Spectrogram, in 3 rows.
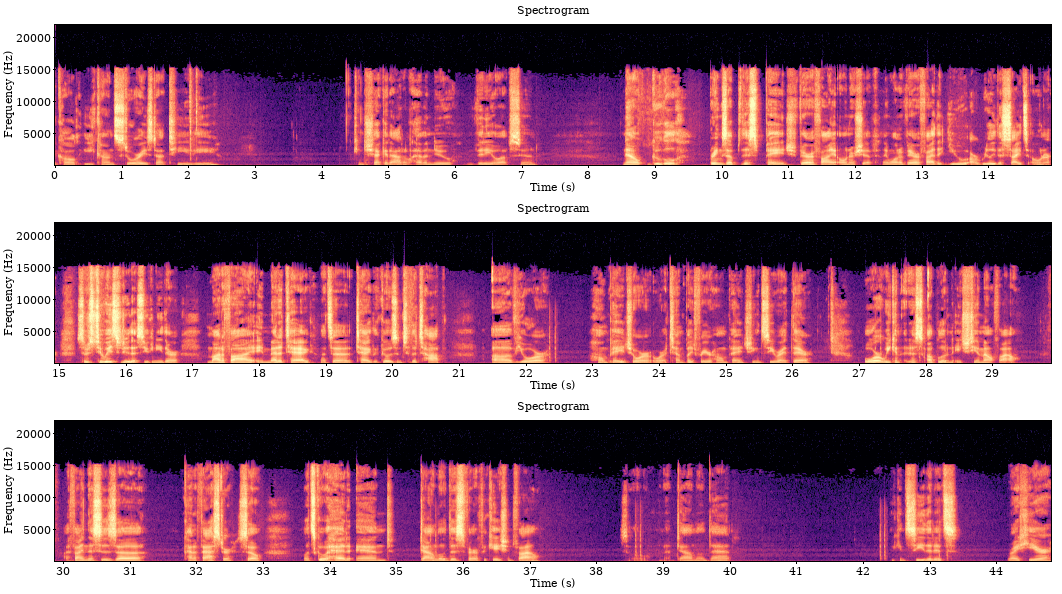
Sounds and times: Speech: 0.0 - 2.6, 4.4 - 7.3, 8.5 - 20.8, 21.5 - 22.4, 23.0 - 26.3, 27.1 - 29.4, 30.0 - 33.0, 33.6 - 37.2, 38.4 - 40.2, 42.4 - 43.5, 44.2 - 44.8.

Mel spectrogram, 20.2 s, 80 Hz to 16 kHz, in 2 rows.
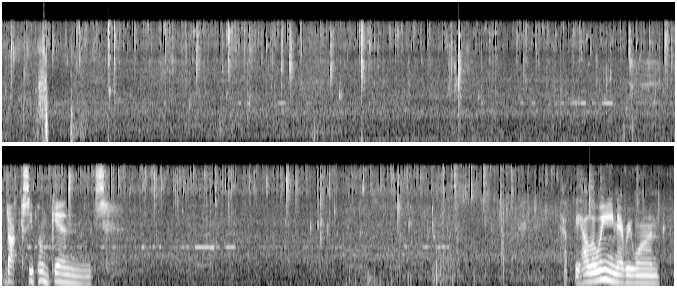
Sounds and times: Speech: 10.1 - 11.8, 18.5 - 20.0.

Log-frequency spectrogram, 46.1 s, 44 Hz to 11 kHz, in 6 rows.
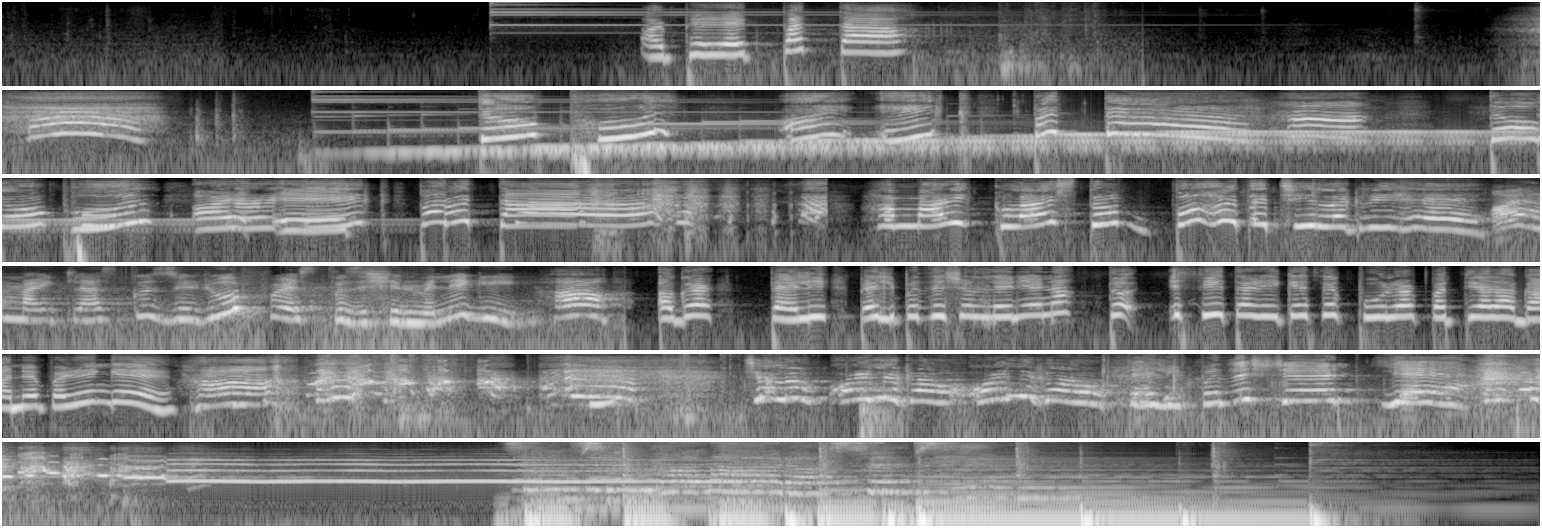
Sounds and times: Child speech, kid speaking: 3.2 - 4.6, 11.6 - 18.7, 19.7 - 32.2, 34.5 - 38.1
Flute: 39.2 - 42.6.

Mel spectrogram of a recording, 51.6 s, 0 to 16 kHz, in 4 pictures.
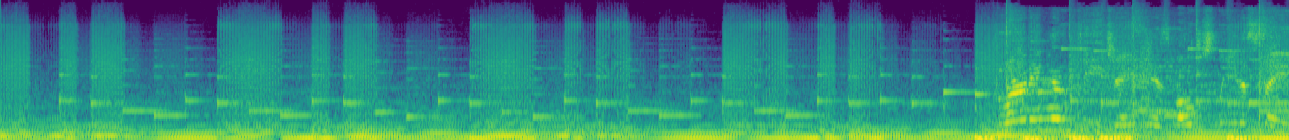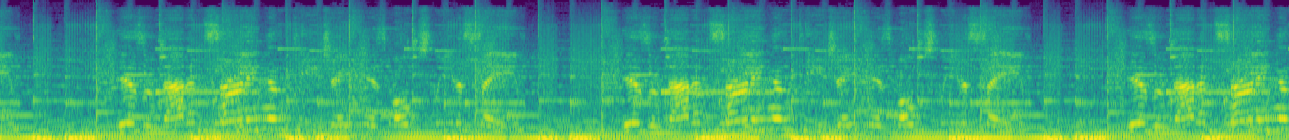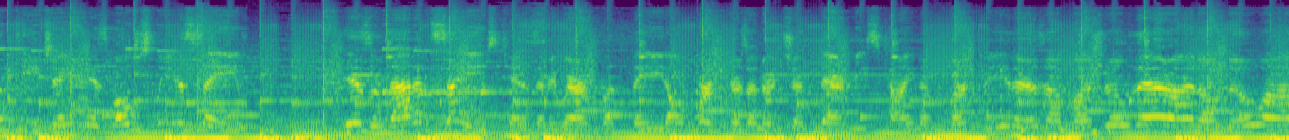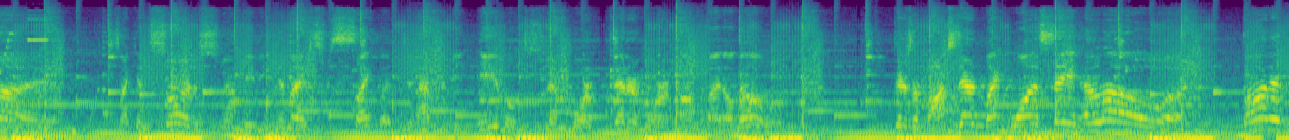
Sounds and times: Music: 0.0 - 51.5
Speech: 10.0 - 13.2, 14.0 - 18.2, 19.1 - 23.2, 24.2 - 28.3, 29.2 - 46.5, 47.6 - 51.5.

